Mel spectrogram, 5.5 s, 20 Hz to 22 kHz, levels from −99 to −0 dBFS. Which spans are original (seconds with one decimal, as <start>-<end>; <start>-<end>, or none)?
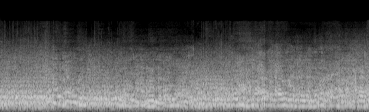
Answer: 0.0-0.8; 1.3-1.8; 2.9-3.5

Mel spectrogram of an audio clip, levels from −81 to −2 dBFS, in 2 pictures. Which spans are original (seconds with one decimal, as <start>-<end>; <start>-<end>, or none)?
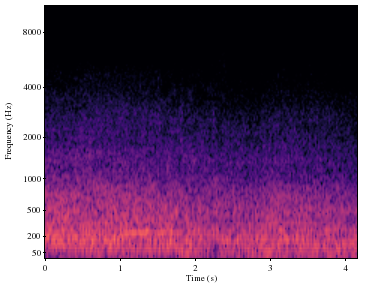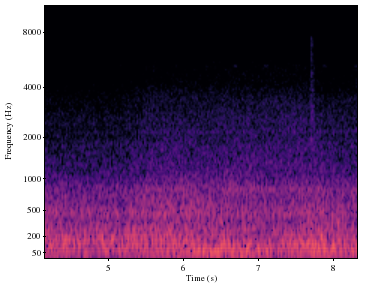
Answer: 0.0-1.5; 2.4-8.3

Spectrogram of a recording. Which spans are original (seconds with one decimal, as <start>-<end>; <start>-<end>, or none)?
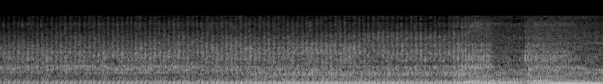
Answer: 0.0-1.3; 2.1-6.0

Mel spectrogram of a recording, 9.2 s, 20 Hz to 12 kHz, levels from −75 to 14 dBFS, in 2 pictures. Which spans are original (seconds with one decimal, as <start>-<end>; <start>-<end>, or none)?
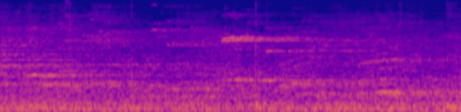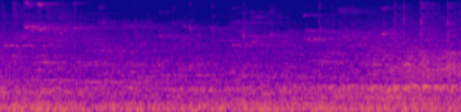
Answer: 0.0-3.2; 4.8-9.2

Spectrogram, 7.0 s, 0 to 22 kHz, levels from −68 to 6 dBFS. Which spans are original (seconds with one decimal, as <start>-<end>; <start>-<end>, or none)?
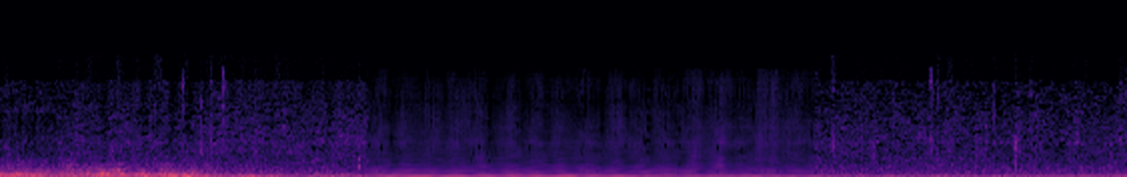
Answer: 0.0-2.3; 5.1-7.0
